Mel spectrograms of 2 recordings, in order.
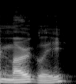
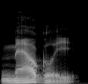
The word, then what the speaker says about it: Mowgli: you know how we say Mowgli? Apparently it's actually pronounced Mowgli, and Kipling's daughter never forgave Walt Disney for the mispronunciation.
